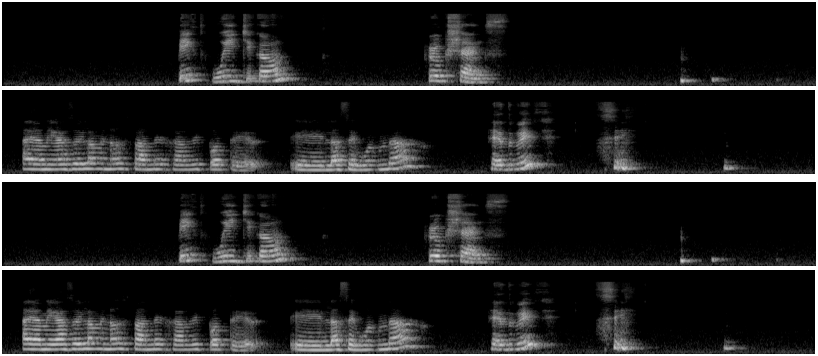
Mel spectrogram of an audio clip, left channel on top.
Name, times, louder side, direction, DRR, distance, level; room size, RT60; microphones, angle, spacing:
voice 1, 1.8-2.9 4.3-5.0 13.0-13.6 15.4-15.5, equal, 20° left, 2 dB, 0.6 m, -22 dB
voice 2, 8.3-10.7 11.0-12.3 14.1-14.5, right 3 dB, 25° right, 5 dB, 0.3 m, -22 dB
2.5 x 2.2 x 3.9 m, 0.34 s
head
